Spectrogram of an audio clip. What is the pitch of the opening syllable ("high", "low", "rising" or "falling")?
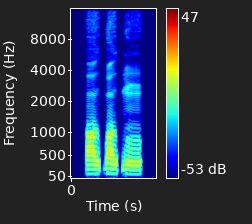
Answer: low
